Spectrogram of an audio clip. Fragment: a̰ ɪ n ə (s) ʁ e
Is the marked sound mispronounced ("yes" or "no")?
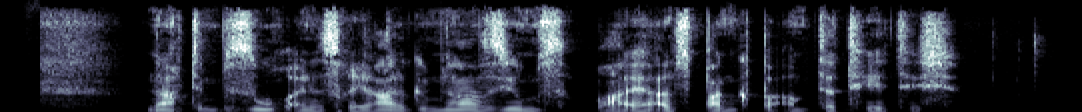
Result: no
